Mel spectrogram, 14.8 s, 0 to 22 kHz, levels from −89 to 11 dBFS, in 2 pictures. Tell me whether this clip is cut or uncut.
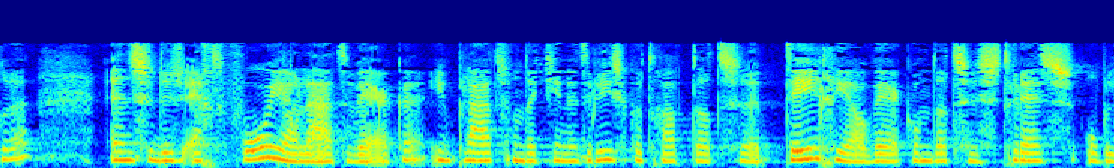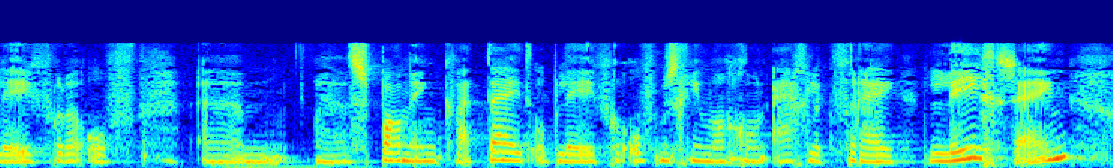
uncut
